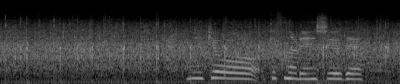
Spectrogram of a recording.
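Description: Arena audience applauding steadily after a figure skating program, with a voice calling out about halfway through.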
